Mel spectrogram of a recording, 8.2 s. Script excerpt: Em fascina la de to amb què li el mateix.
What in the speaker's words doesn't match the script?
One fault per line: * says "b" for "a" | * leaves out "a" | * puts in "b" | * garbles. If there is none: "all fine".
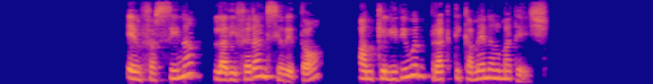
* puts in "diferència"
* puts in "diuen pràcticament"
